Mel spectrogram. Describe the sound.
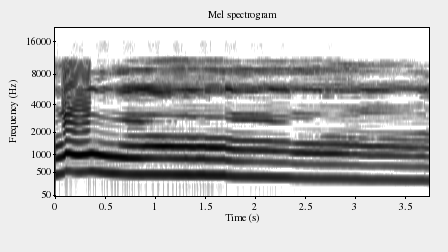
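A person imitates a dog's howl: one long, loud, sustained wail that starts steady and slowly sinks in pitch over several seconds, with no talking around it.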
